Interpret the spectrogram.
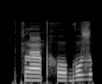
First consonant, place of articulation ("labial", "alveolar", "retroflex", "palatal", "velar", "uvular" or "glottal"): velar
